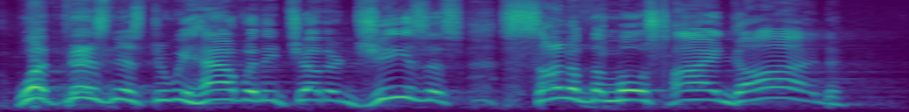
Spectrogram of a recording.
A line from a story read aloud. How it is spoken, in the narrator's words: he cried out and said, again, with a loud voice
